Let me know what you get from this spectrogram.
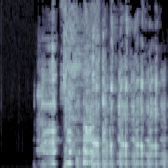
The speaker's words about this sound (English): You get me laughing, I get to cough and quit.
